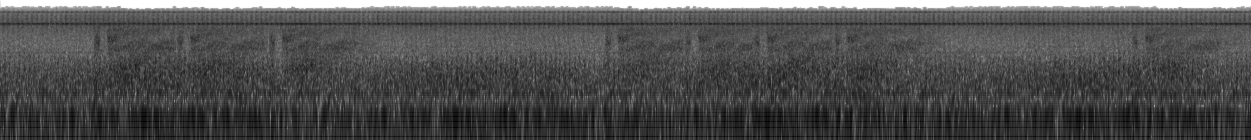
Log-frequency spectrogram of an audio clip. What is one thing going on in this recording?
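A helicopter's cannon fires in short bursts.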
